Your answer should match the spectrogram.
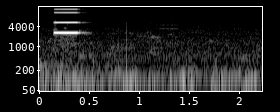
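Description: A single short electronic beep from the DVR's built-in buzzer, about a quarter second long, as the recorder finishes booting.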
